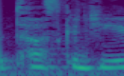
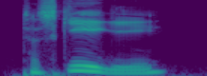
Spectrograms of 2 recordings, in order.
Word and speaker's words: Tuskegee: Again, if you're gonna sound like you know what you're talking about, you should at least be able to correctly pronounce the name of the experiment. Tuskegee, not Tuskegee.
